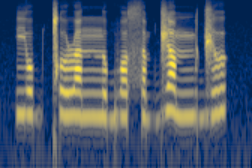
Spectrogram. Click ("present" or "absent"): present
